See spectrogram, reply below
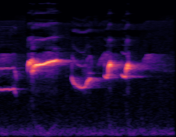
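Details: Orange-headed thrush delivering clear mimicry song for songbird contests: a long loud steady whistle, then a lower dipping slur and two short bright rising notes, with a quiet low rumble behind.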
